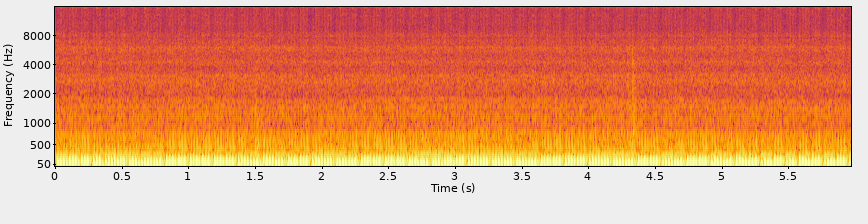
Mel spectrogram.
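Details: Renault 19 after engine repair, idling: steady, even low rumble with a regular pulse and no tapping or rattles; normal idle.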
